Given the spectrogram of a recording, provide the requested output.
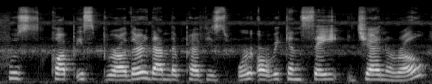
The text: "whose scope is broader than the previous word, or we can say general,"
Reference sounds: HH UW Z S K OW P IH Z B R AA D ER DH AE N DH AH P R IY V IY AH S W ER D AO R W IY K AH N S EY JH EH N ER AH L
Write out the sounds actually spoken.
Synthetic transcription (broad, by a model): HH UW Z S K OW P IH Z B R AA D ER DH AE N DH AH P R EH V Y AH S W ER AO R W IY K AH N S EY JH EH N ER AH L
